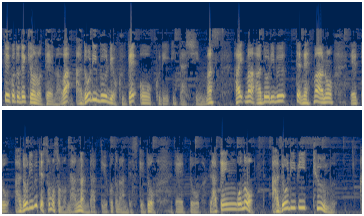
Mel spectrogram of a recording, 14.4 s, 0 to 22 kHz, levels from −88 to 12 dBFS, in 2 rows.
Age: 40-59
